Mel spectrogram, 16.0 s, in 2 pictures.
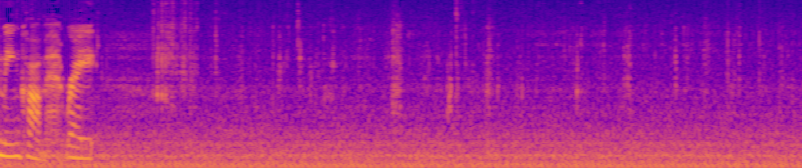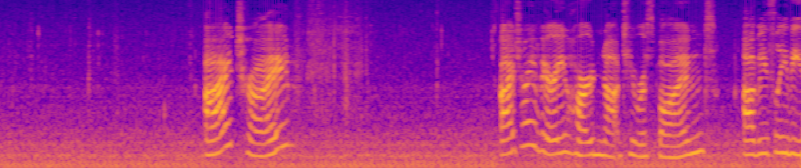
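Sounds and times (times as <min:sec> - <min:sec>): steady low hum: 0:00.0 - 0:16.0
person chewing crunchy food: 0:01.2 - 0:10.0.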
